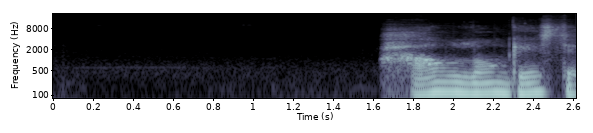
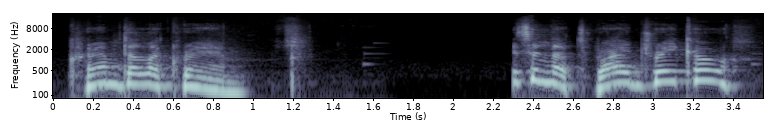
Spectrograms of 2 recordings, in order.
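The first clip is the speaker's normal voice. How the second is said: high, eager little companion voice; squeaky companion; 10 semitones higher than usual. Acted. Little companion asks chief for blessing, high and eager. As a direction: pipe up like a tiny mascot.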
